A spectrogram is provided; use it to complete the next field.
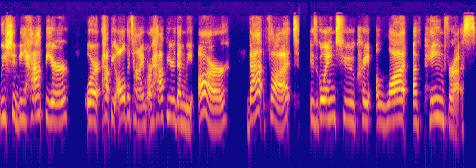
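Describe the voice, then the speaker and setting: Against a quiet background, a woman speaks at a high pitch and a fairly slow pace with ordinary pitch variation. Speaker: parenting coach and podcast host. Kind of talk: recorded live workshop talk. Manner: warm, conversational.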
